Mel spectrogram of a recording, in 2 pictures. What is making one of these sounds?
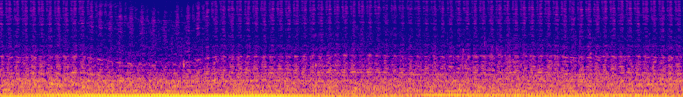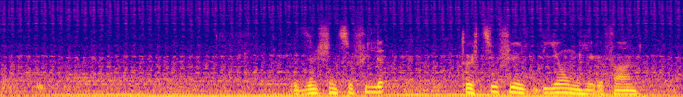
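A submarine engine hums low and steady underwater.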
